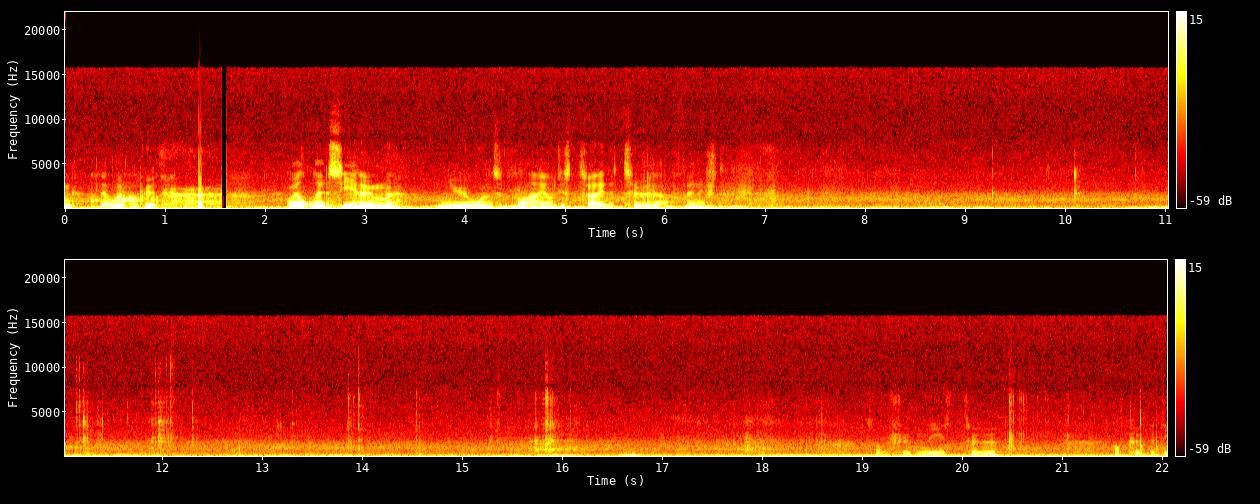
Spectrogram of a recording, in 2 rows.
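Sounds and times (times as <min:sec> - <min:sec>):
steady low rumble: 0:00.0 - 0:22.0
bow and arrows clicking: 0:10.0 - 0:16.4.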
